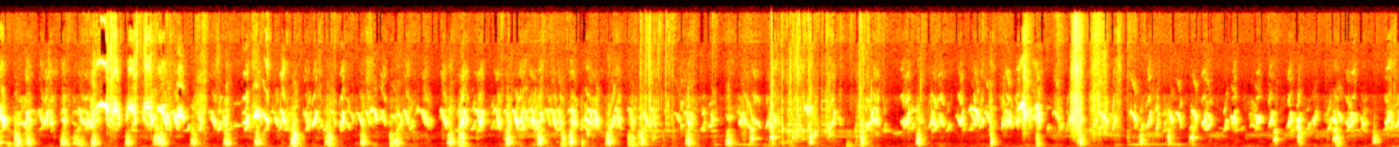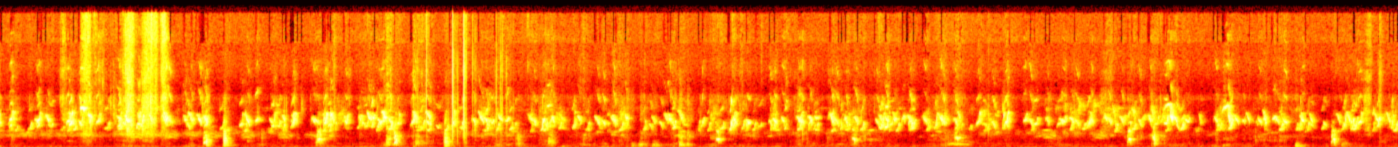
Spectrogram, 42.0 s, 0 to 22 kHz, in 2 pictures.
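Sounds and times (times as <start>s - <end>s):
chicks peeping: 0.0s - 41.9s
short sharp pecks or clucks: 14.9s - 17.4s, 26.8s - 28.8s.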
